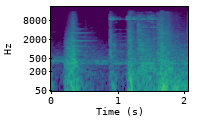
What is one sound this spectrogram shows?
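A magic beam crackles and zaps.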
